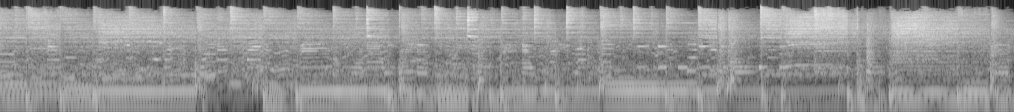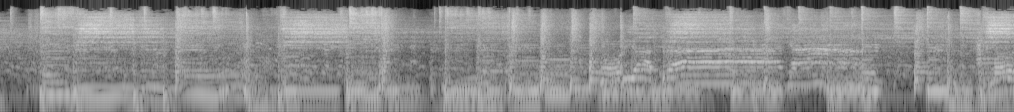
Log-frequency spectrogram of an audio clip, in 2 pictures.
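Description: A blues-rock band playing an instrumental passage, led by a busy drum kit with snare rimshots and bass drum over a stepping bass line. Melodic lines come in over the top in the last few seconds.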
